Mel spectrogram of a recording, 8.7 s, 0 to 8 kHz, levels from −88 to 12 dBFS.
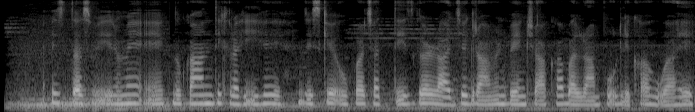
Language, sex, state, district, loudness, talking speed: Hindi, female, Chhattisgarh, Balrampur, -28 LUFS, 130 wpm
